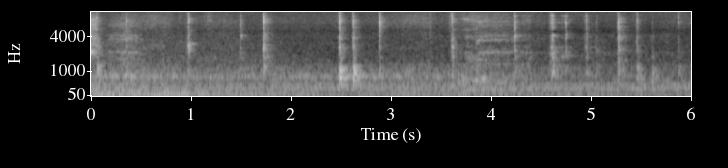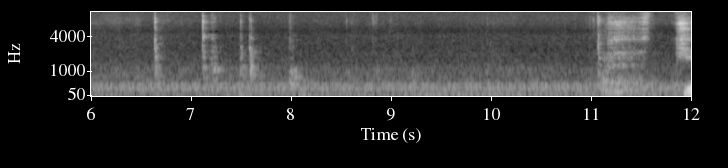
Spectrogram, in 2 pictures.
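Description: Scattered small metallic clicks and ticks as a hex key turns a steel wood insert screw into the end of a wooden lathe arbour, over a steady low hum. Speech comes in near the end.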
